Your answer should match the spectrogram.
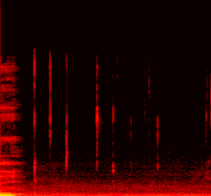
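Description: Chef's knife slicing fresh ginger on a wooden cutting board: a few faint, quick taps of the blade against the board, mostly in the first second.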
